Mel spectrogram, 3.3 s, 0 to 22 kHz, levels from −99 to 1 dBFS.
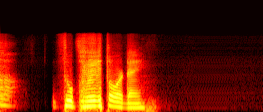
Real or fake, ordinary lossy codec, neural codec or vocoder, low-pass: fake; Opus, 64 kbps; codec, 16 kHz, about 1 kbps, DyCAST, with the encoder's durations; 7.2 kHz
